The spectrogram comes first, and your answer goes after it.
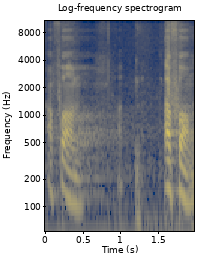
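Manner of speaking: अफर्म and Affirm as "a-fuhm", no R; silent R. Shown as a demonstration. Teacher repeats the right reading for learners, silent R. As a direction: say each without any र. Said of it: "र को हम लोग pronounce नहीं करते".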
